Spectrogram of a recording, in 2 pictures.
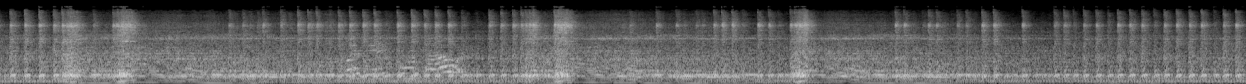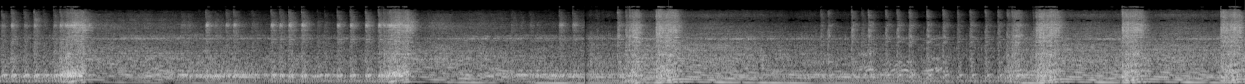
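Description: A small motorcycle engine revs up sharply again and again.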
